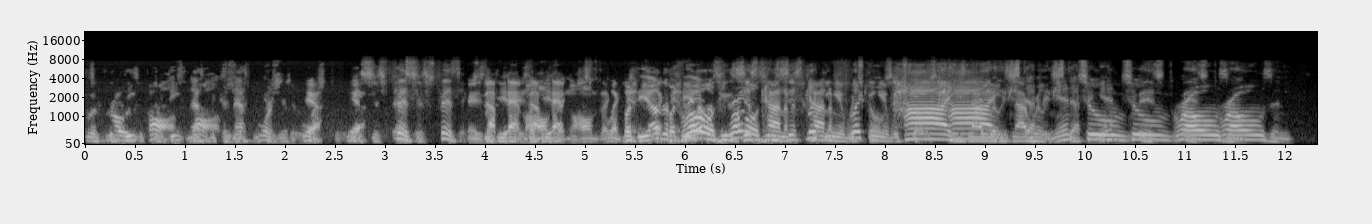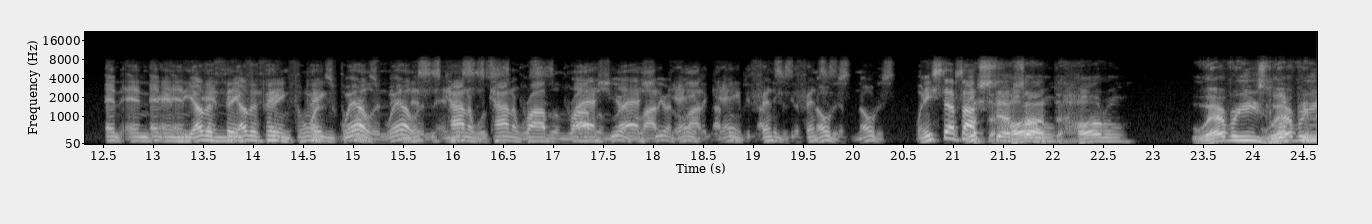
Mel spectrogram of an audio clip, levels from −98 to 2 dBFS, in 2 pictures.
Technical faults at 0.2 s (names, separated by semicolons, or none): doubled audio track; speech suppressed in double talk; other side's voice leaking through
